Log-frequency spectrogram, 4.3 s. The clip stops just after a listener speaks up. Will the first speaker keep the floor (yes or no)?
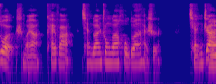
no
